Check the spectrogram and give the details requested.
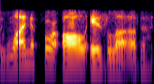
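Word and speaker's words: One 4 All is Love: The title of the program is One for All is Love. So ONE, the number 4, ALLISLOVE.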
